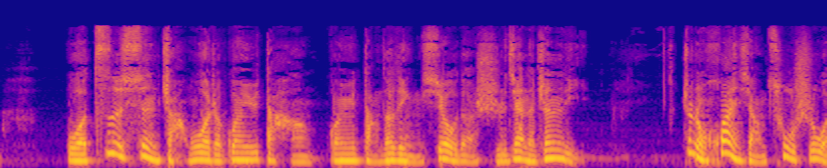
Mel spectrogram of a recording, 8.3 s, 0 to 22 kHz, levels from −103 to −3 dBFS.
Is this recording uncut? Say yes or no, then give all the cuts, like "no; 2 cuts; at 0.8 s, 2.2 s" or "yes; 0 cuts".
yes; 0 cuts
